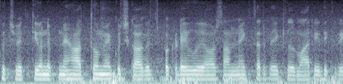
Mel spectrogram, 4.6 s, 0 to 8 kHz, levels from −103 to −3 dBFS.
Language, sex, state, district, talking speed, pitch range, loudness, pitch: Hindi, male, Uttar Pradesh, Lucknow, 235 wpm, 115-120 Hz, -16 LUFS, 115 Hz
